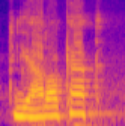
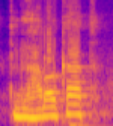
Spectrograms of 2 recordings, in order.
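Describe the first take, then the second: Both takes have the same delivery.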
